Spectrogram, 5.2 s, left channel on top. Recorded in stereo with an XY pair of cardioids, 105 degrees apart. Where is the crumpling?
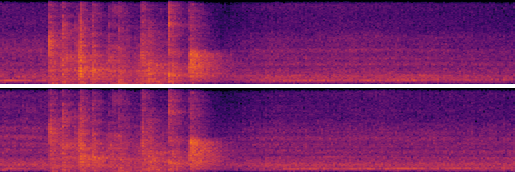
45° left, 0.8 m.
